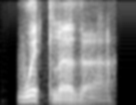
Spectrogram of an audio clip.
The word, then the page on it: whitleather: British English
